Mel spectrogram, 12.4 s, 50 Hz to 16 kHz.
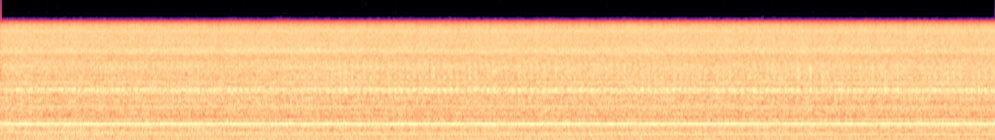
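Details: Mazda 3 cold idle: light, uneven ticking knock about every half second under a steady hum, source unconfirmed. Pistons were replaced under warranty, but the noises returned, also warm under load. Owner hopes it is bearings.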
